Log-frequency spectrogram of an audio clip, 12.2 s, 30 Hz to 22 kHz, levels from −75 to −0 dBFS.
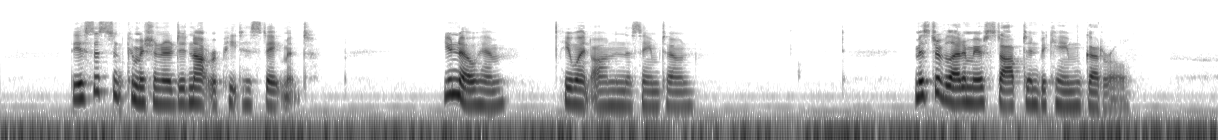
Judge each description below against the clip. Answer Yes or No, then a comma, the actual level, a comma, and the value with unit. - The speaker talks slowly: Yes, slow, 120 wpm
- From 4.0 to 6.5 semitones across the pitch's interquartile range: No, average, 2.8 semitones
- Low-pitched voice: No, medium, 160 Hz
